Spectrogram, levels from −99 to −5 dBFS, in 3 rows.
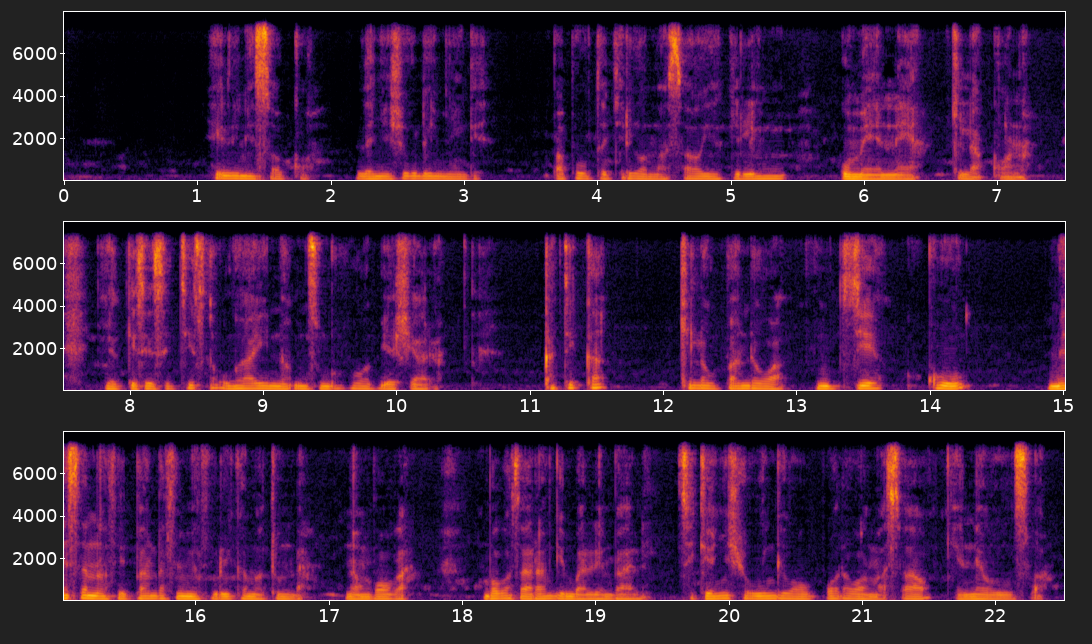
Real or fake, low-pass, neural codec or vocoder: fake; 7.2 kHz; codec, 16 kHz, 16 kbps, FunCodec, trained on LibriTTS, 50 frames a second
